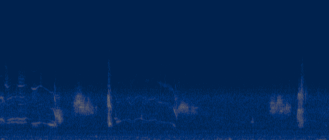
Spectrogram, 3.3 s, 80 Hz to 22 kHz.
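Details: Common kestrels at Sägeweg on 27 May 2020: thin, high squeaky notes and short wavering whistles come in scattered bursts, with a few sharp clicks in between over a quiet background.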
